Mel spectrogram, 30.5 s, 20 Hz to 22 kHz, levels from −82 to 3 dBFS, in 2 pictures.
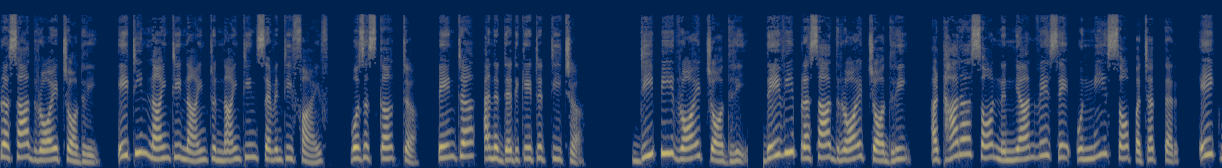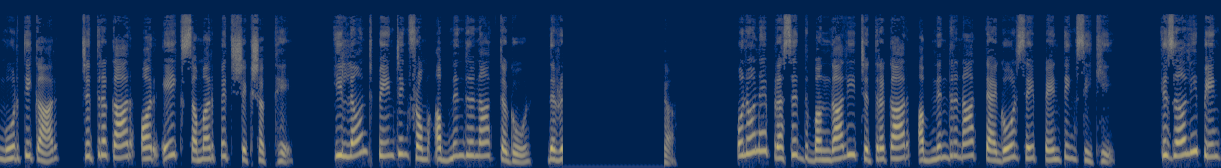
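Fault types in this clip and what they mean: Audio dropout to a faint residue: From 22.30 to 23.57 s the sound cuts out abruptly, leaving only mains hum far below normal level. Likely a lost signal with a live input.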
